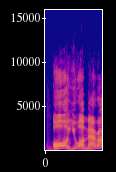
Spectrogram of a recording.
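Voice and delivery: high, put-on, exaggerated Chinese accent. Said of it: "I don't know why I'm doing a racist voice now either".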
